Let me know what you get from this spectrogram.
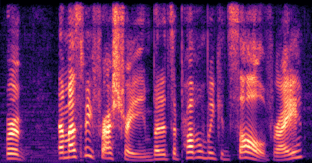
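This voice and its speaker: A woman game streamer chatting casually and in an animated way with her livestream audience as she plays. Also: fairly high pitch, a little fast. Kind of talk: casual livestream chat and reading game dialogue. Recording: music behind the voice.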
